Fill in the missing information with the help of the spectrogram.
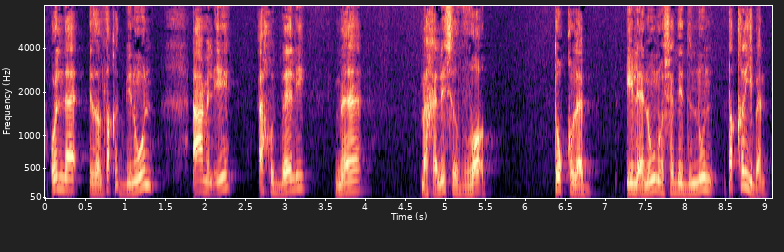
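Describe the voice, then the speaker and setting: A man with an Egyptian accent teaching tajweed, sounding out letters slowly and over again and asking the listeners questions. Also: fairly high pitch, a little mellow, slightly rough. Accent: Egyptian Arabic. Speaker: Quran recitation teacher. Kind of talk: tajweed lesson in colloquial speech.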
